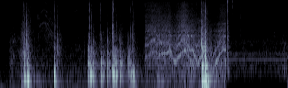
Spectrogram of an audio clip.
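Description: A few sharp knocks and taps, then a creaking, scraping sound with a heavy thump near its end that cuts off suddenly. A faint steady hum remains.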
